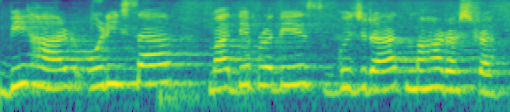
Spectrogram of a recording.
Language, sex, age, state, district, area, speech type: Nepali, female, 18-30, West Bengal, Darjeeling, rural, spontaneous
